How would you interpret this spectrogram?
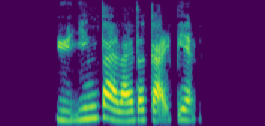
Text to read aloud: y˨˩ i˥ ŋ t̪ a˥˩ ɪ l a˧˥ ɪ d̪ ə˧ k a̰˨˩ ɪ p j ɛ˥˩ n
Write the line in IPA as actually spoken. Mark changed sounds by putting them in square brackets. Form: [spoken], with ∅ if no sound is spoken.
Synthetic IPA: y˨˩ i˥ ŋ t̪ a˥˩ ɪ l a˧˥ ɪ d̪ ə˧ k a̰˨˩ ɪ p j ɛ˥˩ n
